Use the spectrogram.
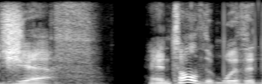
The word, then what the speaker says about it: Gef: out of the air I'd like to be known as Jeff and I'm going to tell you how to spell it it's GF by the way don't get that wrong because you tried to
